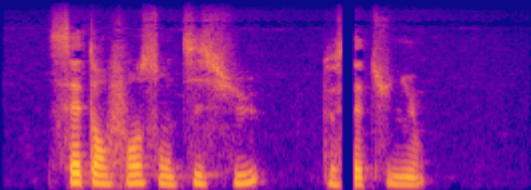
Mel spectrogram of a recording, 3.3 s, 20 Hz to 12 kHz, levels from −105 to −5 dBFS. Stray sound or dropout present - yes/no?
yes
